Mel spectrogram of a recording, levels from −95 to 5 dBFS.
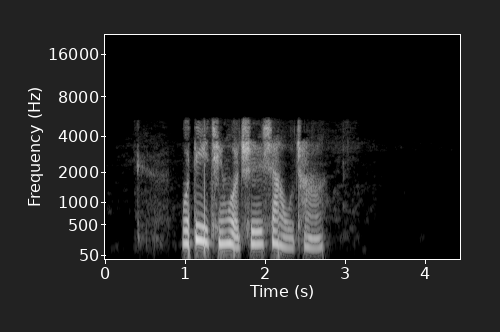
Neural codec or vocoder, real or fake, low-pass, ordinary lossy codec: none; real; 5.4 kHz; AAC, 48 kbps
